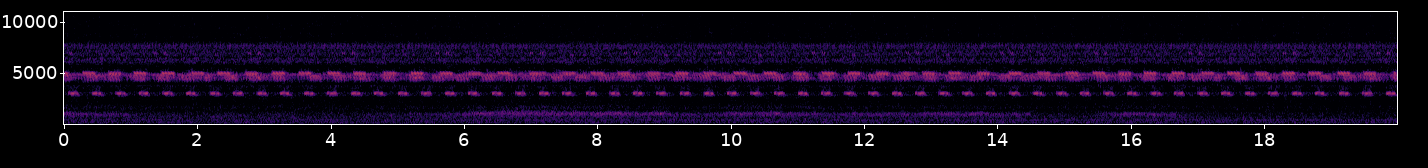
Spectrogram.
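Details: Deep woods at night filled with cricket chirping: rapid, evenly spaced high pulses, roughly two and a half per second, riding on a steady shrill background trill, with intermittent low humming swells through the middle.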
